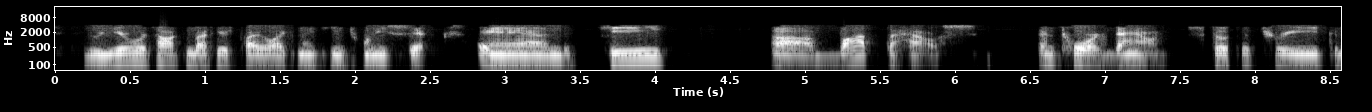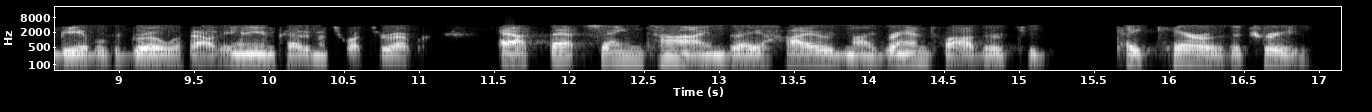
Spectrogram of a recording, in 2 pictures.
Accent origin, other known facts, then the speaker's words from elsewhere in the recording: Peoria, Illinois, United States; born there; I was born in Peoria, Illinois.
